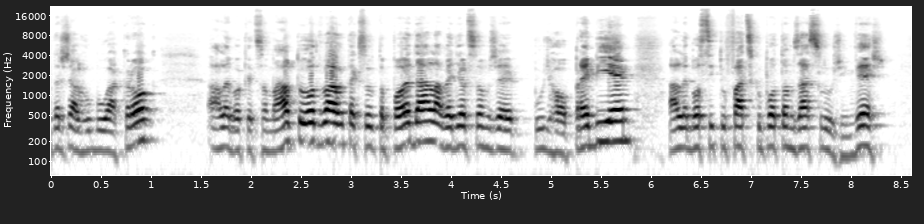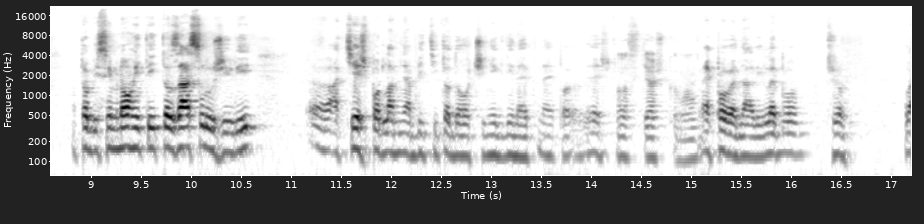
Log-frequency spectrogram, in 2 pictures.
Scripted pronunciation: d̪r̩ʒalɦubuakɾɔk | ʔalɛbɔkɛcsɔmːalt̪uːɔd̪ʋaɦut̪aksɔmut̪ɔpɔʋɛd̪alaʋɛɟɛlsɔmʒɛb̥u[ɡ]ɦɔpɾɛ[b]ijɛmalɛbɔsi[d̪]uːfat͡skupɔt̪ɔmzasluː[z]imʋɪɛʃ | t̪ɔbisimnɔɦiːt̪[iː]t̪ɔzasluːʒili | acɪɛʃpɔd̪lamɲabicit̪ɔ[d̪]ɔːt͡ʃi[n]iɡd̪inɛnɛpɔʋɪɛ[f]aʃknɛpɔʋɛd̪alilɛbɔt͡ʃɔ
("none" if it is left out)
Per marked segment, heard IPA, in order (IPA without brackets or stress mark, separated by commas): ɟ, b, t̪, ʒ, iː, d̪, ɲ, ʃ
